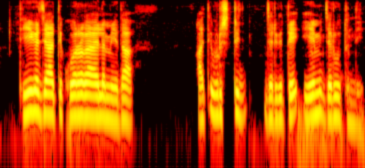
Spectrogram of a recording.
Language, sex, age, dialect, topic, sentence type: Telugu, male, 18-24, Central/Coastal, agriculture, question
